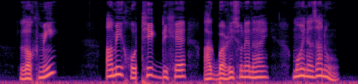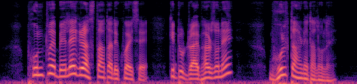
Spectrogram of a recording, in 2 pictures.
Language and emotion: Assamese, fearful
